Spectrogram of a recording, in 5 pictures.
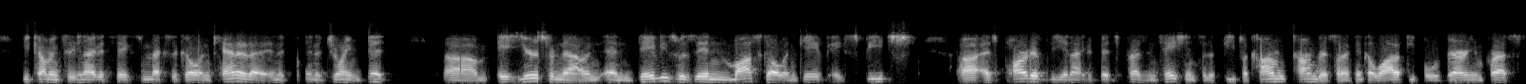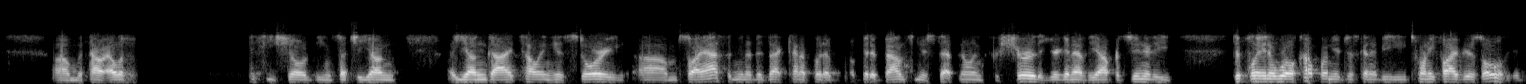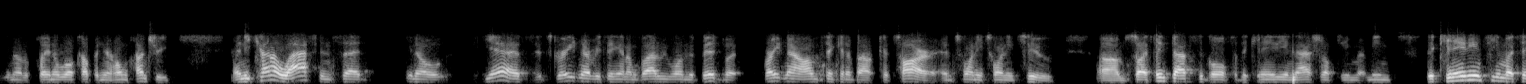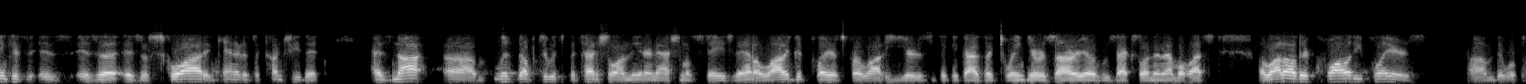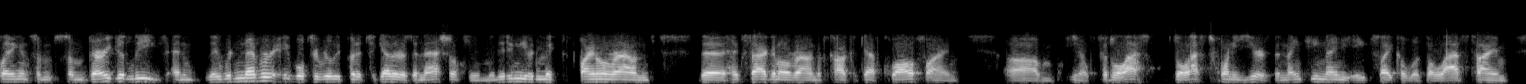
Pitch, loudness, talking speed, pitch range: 115 Hz, -17 LUFS, 225 wpm, 105-125 Hz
